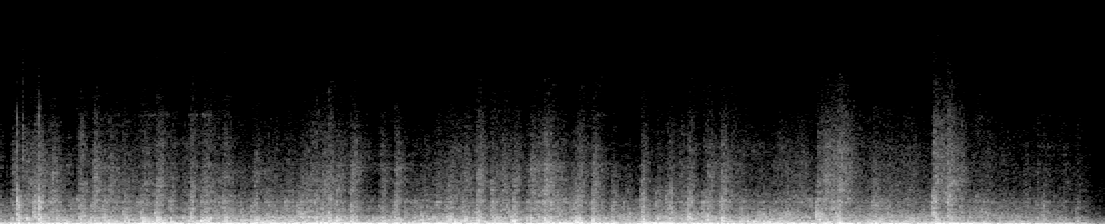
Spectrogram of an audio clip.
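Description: A CFR Romanian sleeper train running on rails at night, with a dense steady rumble and rhythmic clickety-clack of wheels over joints, close and continuous throughout.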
